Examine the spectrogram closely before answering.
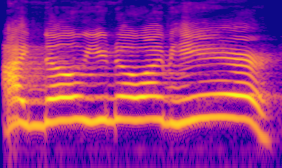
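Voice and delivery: very high, loud and slow call; excited shout. Retold or imitated. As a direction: shout so your son knows you're there. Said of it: "I'm like".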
